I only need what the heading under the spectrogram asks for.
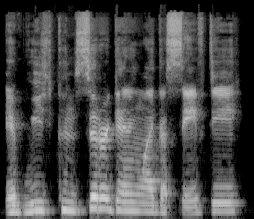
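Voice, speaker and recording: A man hosting a sports fan vlog, thinking aloud in casual, unscripted commentary with pauses and fillers. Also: a little high. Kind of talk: casual mock draft commentary.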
